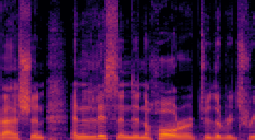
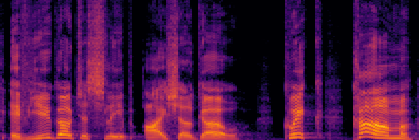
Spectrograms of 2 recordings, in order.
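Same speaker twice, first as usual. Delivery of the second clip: strident; 3 semitones higher, 8 dB louder, slower than usual. A narrator's reading. Meagle pleading with Barnes to leave, strident. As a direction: drive him out the door. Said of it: "in strident tones".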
